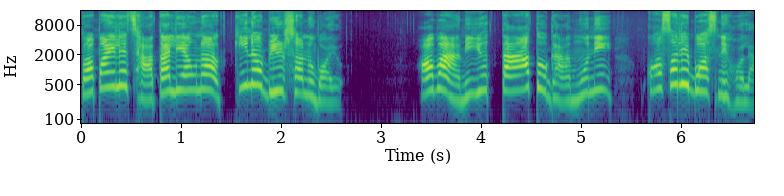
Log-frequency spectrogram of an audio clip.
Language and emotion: Nepali, angry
